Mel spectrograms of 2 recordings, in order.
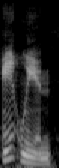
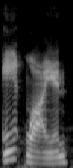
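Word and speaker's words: Antlion: don't have a mixer now I say antan I don't say no no no neemod you you can't tell me how to say it no I have an Anton mod mic I'm not going to say ant lion that sounds so stupid ant lion an Anton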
